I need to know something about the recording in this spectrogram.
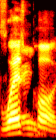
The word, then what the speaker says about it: Westphal: It's Westphal.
